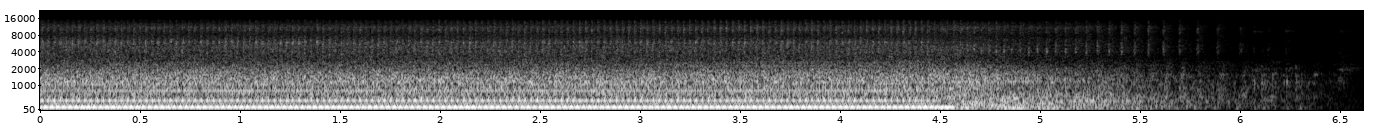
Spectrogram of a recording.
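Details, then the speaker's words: Push mower with Briggs & Stratton Classic engine, after refitting the tank-mounted carburetor with gasket, diaphragm and extra gasket to cure surging: steady even drone holding speed without hunting, then winds down at shutoff; smooth running. "Runs very smooth now."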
